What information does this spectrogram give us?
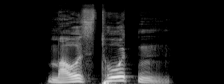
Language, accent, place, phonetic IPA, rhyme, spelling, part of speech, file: German, Germany, Berlin, [ˌmaʊ̯sˈtoːtn̩], -oːtn̩, maustoten, adjective, De-maustoten.ogg
- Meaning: inflection of maustot: 1. strong genitive masculine/neuter singular 2. weak/mixed genitive/dative all-gender singular 3. strong/weak/mixed accusative masculine singular 4. strong dative plural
